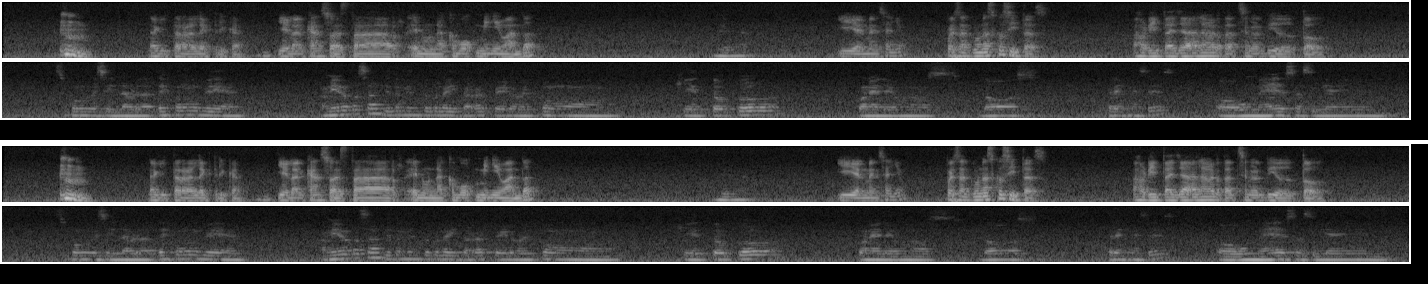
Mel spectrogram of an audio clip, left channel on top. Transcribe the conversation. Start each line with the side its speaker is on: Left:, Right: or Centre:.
Left: Ujú.
Right: <clears throat> la guitarra eléctrica, y él alcanzó a estar en una como mini banda,
Left: Ya, ya.
Right: y él me enseñó, pues algunas cositas. Ahorita ya la verdad se me olvidó todo.
Left: Supongo que sí, la verdad. Es como que A mí me pasa, yo también toco la guitarra, pero es como que toco, ponele unos dos, tres meses o un mes así em,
